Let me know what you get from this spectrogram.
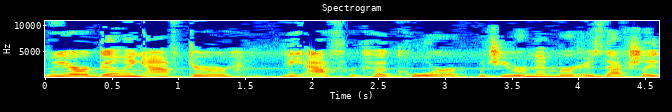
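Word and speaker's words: Afrika Korps: are going after the Africa core which you remember is actually the German um Fighters and soldiers in North Africa Africa spelled with a K and then core spelled with a K also within a few months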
